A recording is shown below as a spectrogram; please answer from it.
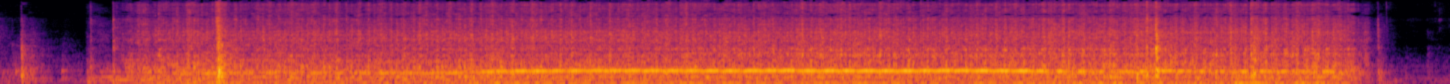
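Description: A sewing machine runs in one continuous, close, steady whir as it stitches a face mask seam over elastic, lasting about nine seconds without pause.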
